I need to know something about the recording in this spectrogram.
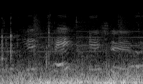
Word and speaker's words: Technisches: Technisches. Oh my God, come on, tell it to me. Technisches Museum. Technisches Museum. What is not written over there? It's technisches.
